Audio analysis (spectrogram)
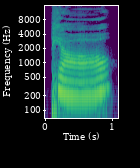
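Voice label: "piao", Mandarin Chinese, third tone; pinyin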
